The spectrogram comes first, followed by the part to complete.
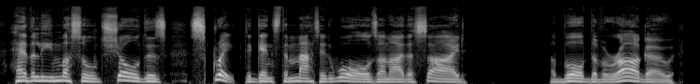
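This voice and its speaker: Expressive male audiobook narrator, animated pitch. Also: no echo, clean studio sound. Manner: measured, literary storytelling. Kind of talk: scripted dramatic narration.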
